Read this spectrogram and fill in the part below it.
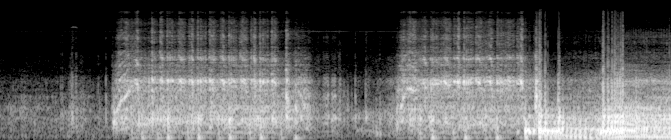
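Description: A dirt bike engine starts up close.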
